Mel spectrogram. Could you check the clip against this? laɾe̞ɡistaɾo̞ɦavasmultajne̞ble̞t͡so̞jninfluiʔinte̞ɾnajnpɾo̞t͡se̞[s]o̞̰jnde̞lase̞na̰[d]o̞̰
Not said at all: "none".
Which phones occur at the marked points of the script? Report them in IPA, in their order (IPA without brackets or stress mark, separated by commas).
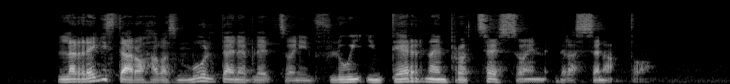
s, t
